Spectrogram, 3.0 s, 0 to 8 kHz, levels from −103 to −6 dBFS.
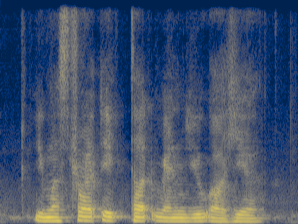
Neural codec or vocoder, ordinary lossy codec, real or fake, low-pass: codec, 16 kHz, 4 kbps, FreqCodec, smaller model; none; fake; none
